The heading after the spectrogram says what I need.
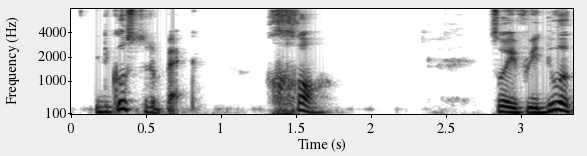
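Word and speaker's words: خ: Kho, you need to make sure your throat vibrates. Kho. It goes to the back. Kho.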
